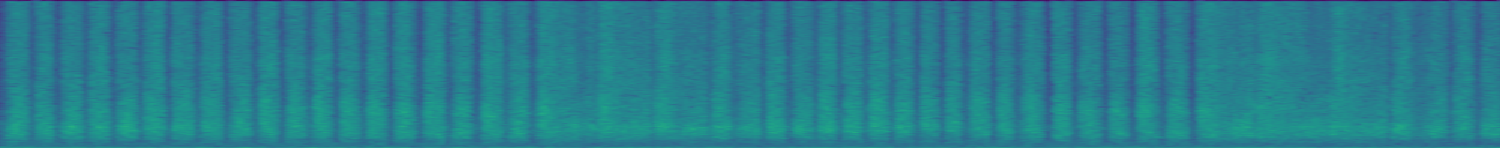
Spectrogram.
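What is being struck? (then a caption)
Wet synthetic pile rug scrubbed with a bristle brush. A bristle hand brush scrubs back and forth across a small, wet, foamy blue synthetic pile rug on a floor while the other hand holds the rug in place. A rapid, steady rhythm of bright, hissing scrub strokes, nearly three per second, runs over a faint low hum throughout.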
